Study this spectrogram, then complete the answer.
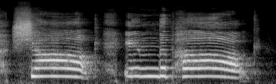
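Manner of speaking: shouted warning, slowed. Acted. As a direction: call it out to the park. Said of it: "at the top of his voice".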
